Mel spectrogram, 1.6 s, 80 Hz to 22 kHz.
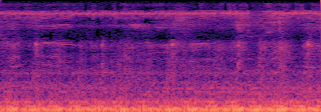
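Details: Possibly a 2016 Chrysler 200 on a test drive for a transmission-noise complaint: deep, loud, steady growl under road noise while driving, possibly from the transmission; mechanic also considers hub bearings, so drive cut short.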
